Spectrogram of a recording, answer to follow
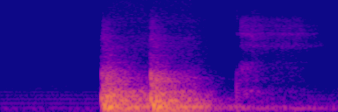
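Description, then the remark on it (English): Two firm knocks in quick succession, fairly loud, punctuating a knock-knock joke, followed by a softer, trailing rustle as the sound fades. “Knock jokes with a knock.”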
